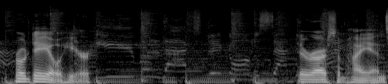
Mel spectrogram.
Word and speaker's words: Rodeo: cowboy sport and then i kind of thought rodeo and then also siri when i was looking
